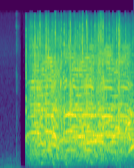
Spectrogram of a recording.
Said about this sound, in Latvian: Reformu partijas biedri vakar vakarā ar ovācijām sagaidīja vēlēšanu rezultātus.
